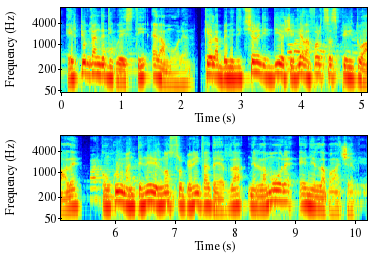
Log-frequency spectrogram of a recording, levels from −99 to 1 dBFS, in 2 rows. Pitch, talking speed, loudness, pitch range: 120 Hz, 170 wpm, -20 LUFS, 110-140 Hz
